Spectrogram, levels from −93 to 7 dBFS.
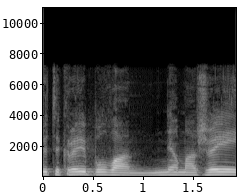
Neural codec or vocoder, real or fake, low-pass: codec, 16 kHz, 0.5 kbps, X-Codec, HuBERT features, trained on LibriSpeech; fake; 7.2 kHz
